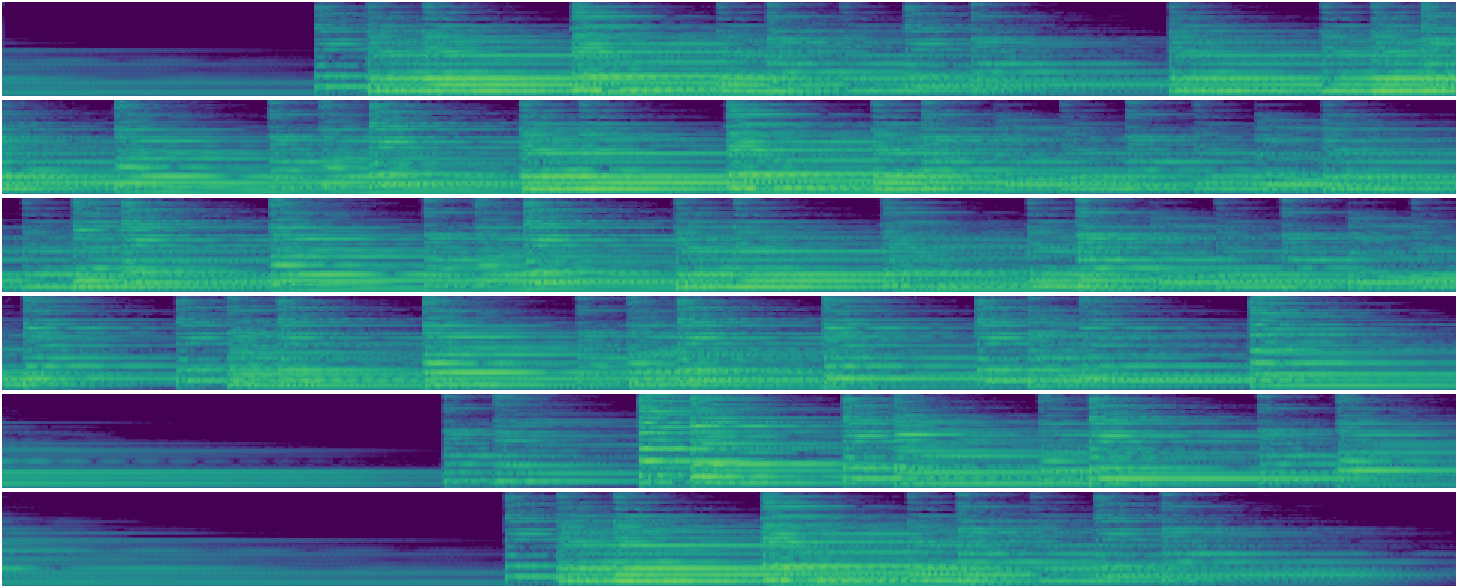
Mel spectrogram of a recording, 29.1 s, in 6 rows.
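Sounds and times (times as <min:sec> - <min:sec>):
guitar: 0:00.0 - 0:29.0.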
